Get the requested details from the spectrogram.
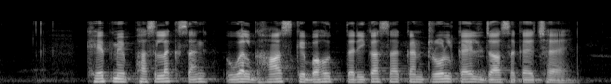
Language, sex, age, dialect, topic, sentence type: Maithili, male, 18-24, Bajjika, agriculture, statement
